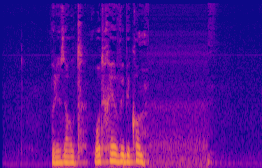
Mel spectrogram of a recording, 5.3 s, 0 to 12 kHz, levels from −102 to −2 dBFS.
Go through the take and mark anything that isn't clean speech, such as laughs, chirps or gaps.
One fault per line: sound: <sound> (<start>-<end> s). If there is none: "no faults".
no faults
